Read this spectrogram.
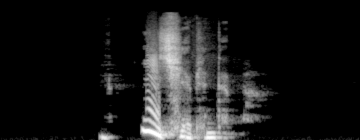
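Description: An elderly man speaks calmly and briefly into a microphone.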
